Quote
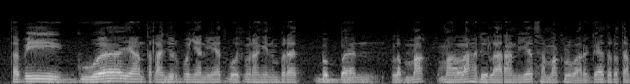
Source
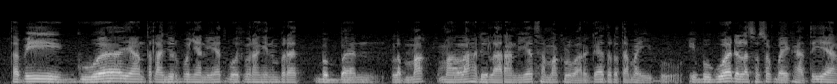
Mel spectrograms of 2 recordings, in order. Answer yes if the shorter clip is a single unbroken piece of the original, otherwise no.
yes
